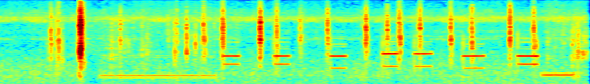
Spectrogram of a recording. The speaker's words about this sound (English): But while this is happening, the sidekick is in a car dialing a phone sex number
